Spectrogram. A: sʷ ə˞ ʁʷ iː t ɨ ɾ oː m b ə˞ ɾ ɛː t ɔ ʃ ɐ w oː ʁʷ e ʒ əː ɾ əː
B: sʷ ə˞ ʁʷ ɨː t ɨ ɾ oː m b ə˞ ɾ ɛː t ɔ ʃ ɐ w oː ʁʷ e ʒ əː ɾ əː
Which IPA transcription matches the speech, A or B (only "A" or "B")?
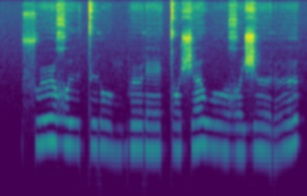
B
